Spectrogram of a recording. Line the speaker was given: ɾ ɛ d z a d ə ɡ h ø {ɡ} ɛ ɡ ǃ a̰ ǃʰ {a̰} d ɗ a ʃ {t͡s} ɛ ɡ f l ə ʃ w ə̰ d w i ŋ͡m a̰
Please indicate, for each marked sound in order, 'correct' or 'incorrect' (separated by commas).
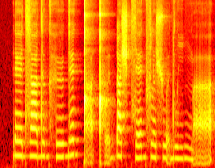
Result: correct, incorrect, correct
